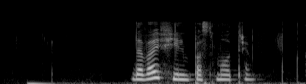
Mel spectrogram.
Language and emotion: Russian, neutral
